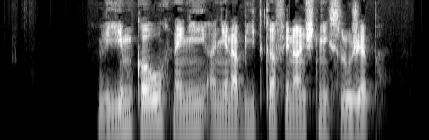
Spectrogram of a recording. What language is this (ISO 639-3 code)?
ces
